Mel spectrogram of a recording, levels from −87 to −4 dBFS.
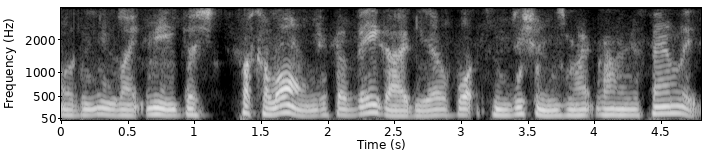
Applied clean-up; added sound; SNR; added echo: neural mask model Resemble Enhance denoiser.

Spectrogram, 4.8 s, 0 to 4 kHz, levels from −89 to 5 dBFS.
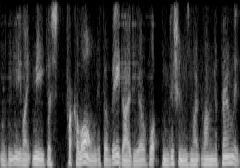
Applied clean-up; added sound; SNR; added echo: neural mask model DeepFilterNet 3.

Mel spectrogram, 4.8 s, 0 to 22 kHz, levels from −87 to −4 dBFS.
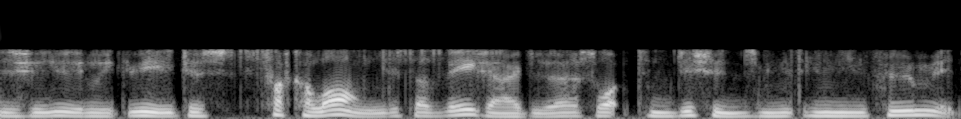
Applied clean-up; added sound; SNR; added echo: neural diffusion model UNIVERSE++.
